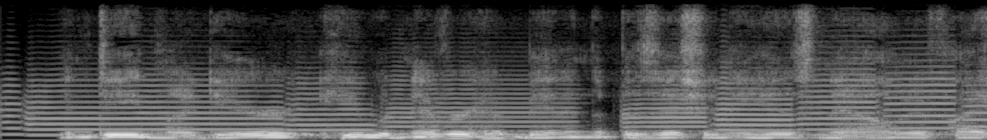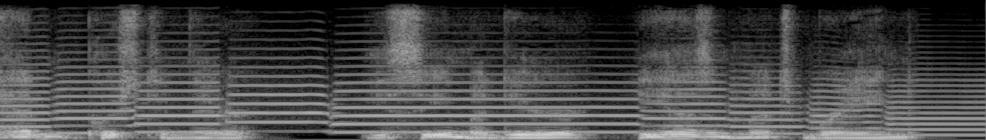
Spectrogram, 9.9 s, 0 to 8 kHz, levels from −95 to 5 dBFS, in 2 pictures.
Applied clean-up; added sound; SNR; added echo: none; Trumpet; 11 dB; reverberation time 0.2 s.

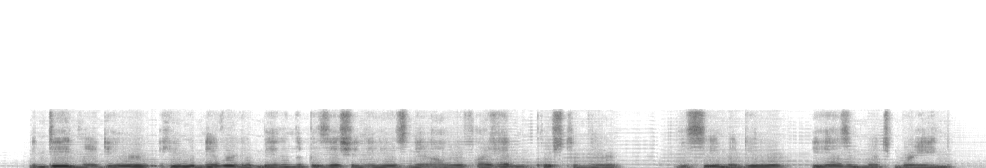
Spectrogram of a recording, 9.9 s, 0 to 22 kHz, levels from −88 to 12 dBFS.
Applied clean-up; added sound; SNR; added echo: neural separator model SepFormer DNS4.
